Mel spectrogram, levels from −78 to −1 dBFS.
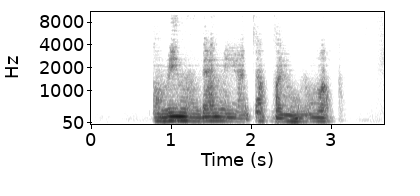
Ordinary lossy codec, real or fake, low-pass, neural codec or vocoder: AAC, 64 kbps; fake; 9.9 kHz; codec, 44.1 kHz, 0.9 kbps, DAC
